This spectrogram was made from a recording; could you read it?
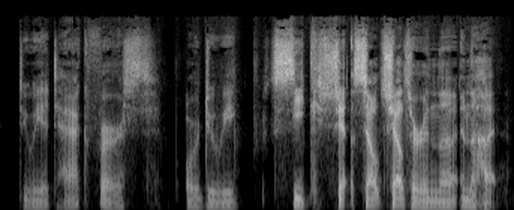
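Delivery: loud theatrical whisper. A player in a game whispering to the rest of the group. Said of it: "I'll whisper to you guys".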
